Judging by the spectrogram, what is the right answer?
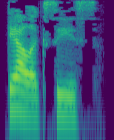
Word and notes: galaxies: British English

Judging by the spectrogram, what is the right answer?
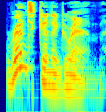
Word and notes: roentgenogram: British English

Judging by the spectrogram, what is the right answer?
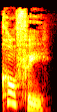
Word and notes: coffee: British English

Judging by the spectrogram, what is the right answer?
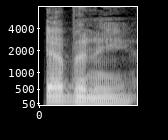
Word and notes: ebony: American English

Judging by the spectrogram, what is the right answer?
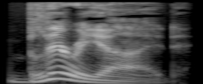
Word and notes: bleary-eyed: British English

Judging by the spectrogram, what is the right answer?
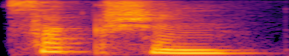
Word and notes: suction: British English

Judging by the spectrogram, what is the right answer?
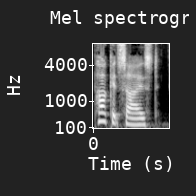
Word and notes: pocket-size: British English

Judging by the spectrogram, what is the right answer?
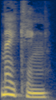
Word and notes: making: British English

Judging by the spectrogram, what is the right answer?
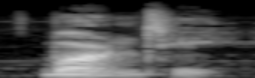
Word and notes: warrantee: British English

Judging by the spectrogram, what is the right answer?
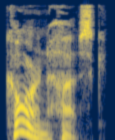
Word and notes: cornhusk: British English

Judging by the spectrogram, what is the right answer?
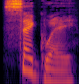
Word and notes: segway: British English

